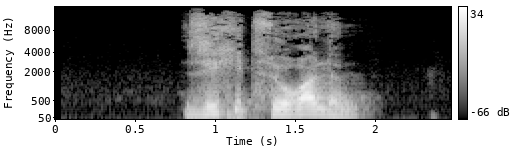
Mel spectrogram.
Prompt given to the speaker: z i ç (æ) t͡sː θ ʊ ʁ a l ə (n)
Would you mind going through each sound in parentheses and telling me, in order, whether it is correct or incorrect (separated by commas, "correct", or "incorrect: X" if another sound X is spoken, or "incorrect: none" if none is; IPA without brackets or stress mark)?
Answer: incorrect: i, incorrect: m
